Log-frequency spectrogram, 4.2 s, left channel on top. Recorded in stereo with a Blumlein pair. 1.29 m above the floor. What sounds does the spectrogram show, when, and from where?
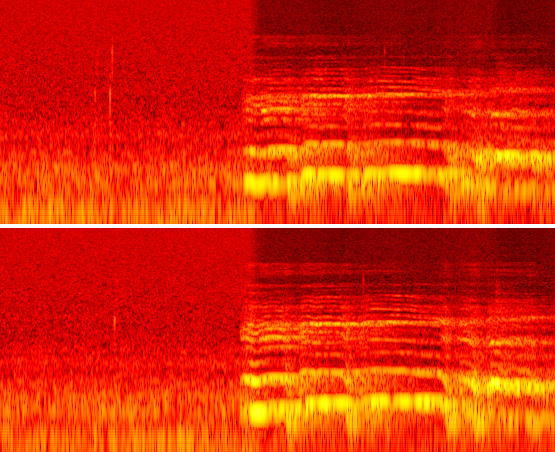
1.8 s laughter: 45° right, 6 m; by 4.1 s 60° right, 4.5 m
